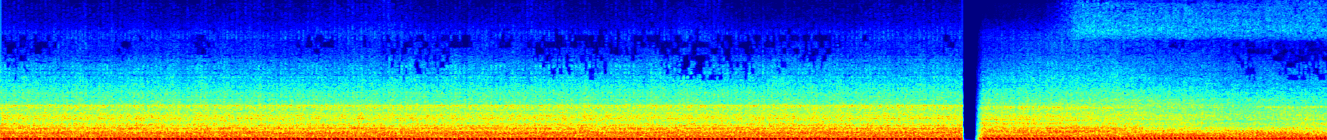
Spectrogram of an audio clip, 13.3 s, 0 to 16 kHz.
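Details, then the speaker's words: Ditch Witch C99 trencher with a Wisconsin engine, freshly filled with 30-weight oil and started: steady, even thumping single-cylinder run at a constant low pitch, no knocks or misses. Normal running. "This old ditch witch runs great. I'm happy the way it runs."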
